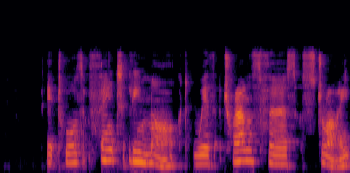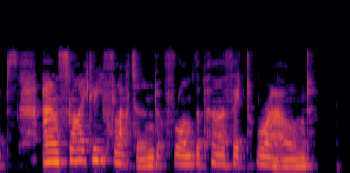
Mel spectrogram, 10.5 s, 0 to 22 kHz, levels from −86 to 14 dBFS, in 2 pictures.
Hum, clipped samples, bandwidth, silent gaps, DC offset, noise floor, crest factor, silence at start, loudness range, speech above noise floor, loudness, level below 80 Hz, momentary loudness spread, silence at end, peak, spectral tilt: none; under 0.1%; 8 kHz; none; under 0.1%; -81 dBFS; 22 dB; 0.7 s; 4 LU; 55 dB; -27 LUFS; -68 dBFS; 12 LU; 0.55 s; -6 dBFS; -4.5 dB/octave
